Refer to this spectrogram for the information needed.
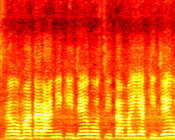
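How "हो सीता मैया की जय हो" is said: ordinary talk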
